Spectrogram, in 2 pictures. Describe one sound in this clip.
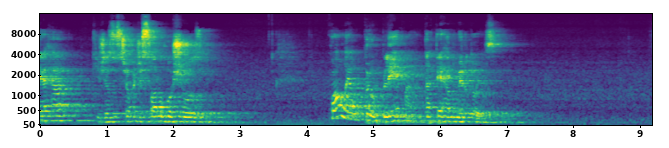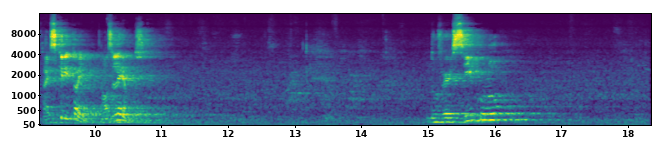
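A man speaks with feeling through a microphone and loudspeakers, in a reverberant hall.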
